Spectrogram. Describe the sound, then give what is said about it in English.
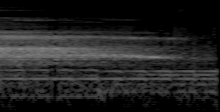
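A long whispering exhale through an open mouth during a yoga breathing exercise, a steady, soft, breathy hiss that holds for about two seconds and gently tapers off, with no talk. “exhale, open the mouth, making a whispering sound.”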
